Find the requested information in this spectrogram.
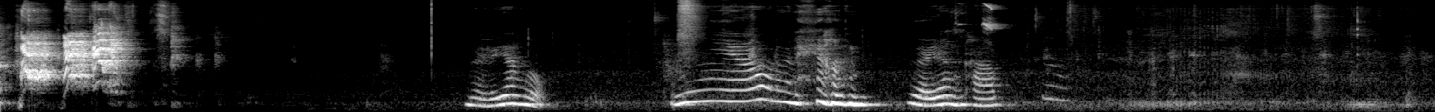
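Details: Shetland Sheepdog and Chihuahua vocalising: loud, harsh bursts open, then a series of wavering, sliding whines and yodel-like howls rising and falling in pitch. Human speech is audible in the background.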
